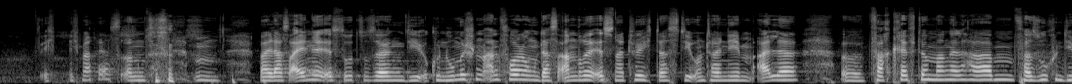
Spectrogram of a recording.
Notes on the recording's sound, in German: Diese Folge wurde live vor Publikum im Hutmacher in der Utopiastadt aufgenommen.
